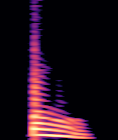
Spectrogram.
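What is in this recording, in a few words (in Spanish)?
"蹦", chino mandarin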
